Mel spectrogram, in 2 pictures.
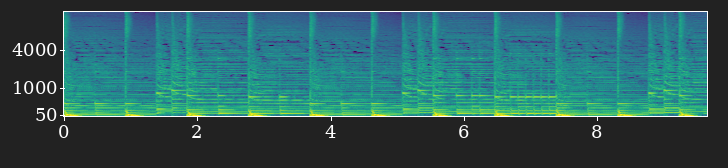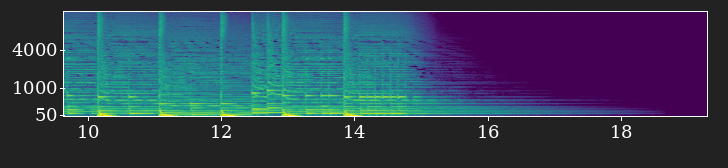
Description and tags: House track (intro)
This sound has the potential to be used as a great intro for a house track!
I created this using Logic Pro x 10 on an apple iMmac late 2013 27 inch model.
i made the loops from scratch myself, and the all of the sounds were sounds already installed in the DAW. I created this at home on my computer.
130-bpm, dance, music, house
